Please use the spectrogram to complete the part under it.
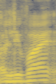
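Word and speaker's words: Levine: Э, Левай, э, Левайн, Левин, наверное, правильно говорить.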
